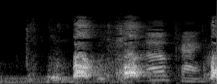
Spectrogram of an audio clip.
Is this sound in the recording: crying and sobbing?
no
